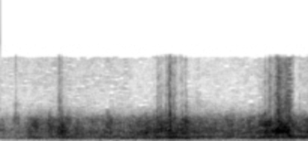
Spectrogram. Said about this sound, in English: The friendly exchange interrupted by the ominous sounds of a fighter jet.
